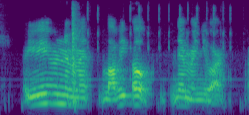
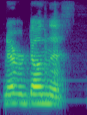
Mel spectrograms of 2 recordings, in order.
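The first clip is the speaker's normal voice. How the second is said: ordinary talk, nothing marked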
